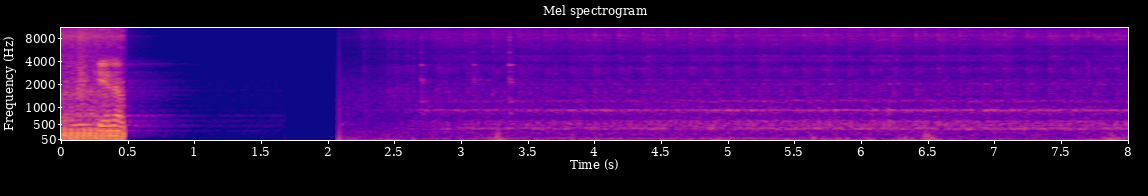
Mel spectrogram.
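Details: Old-version DC ceiling fan fitted with a new Carro AC/DC circuit board, first test run: brief thump and pause, then a quiet even hum with a faint steady tone, running smoothly with no knocks.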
